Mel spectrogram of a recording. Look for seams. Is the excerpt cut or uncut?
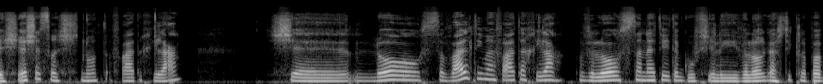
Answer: uncut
